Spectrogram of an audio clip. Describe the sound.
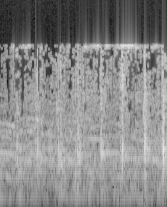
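Hooves of a horse pulling a carriage clip-clop in a steady, quick rhythm. The many even beats grow sharper toward the end over a soft, low rumble.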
